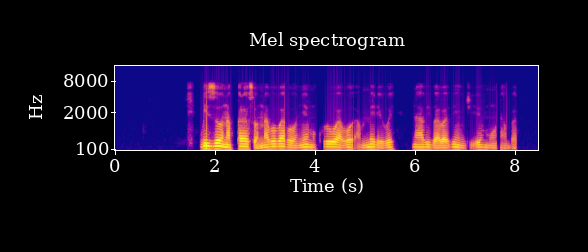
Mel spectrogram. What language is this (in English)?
Kinyarwanda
